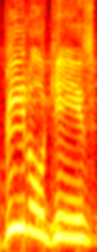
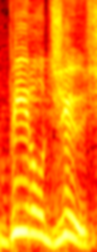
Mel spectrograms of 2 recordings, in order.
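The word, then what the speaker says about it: Betelgeuse: heard about this star it's called beetle geese or beetlejuice you can pick your pronunciation i'm obviously going with beetlejuice and beetlejuice is incredible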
